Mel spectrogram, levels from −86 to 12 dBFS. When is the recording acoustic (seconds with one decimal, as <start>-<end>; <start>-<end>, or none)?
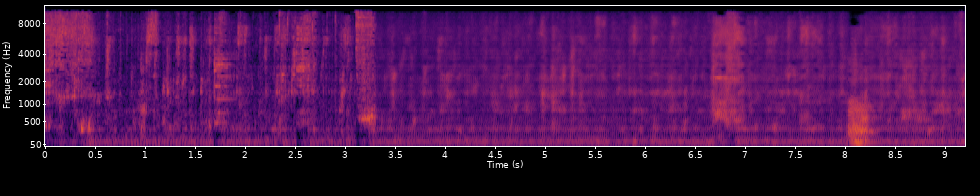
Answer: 0.0-3.3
